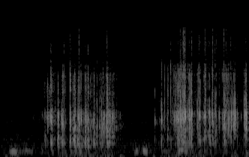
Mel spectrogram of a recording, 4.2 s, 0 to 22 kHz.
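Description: Fingertips and nails strum and scratch across the wooden pins of a wooden paddle hairbrush about 20 cm long. Two bursts of rapid, dry clicking and scratching, centered in the mid-range with bright edges, are separated by a short pause, with faint low thumps before each burst.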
